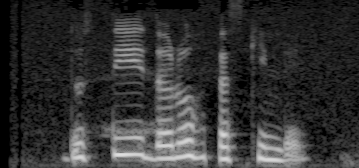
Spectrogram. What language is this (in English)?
Pashto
